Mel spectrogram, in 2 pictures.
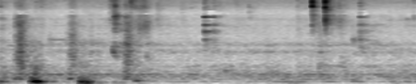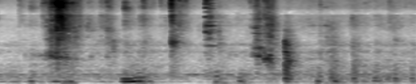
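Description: People eating fried chicken, shrimp and fries up close: quiet chewing and lip smacks, with a few brief crackly rustles.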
